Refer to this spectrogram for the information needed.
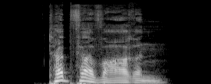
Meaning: plural of Töpferware
- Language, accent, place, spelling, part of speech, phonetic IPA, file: German, Germany, Berlin, Töpferwaren, noun, [ˈtœp͡fɐˌvaːʁən], De-Töpferwaren.ogg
